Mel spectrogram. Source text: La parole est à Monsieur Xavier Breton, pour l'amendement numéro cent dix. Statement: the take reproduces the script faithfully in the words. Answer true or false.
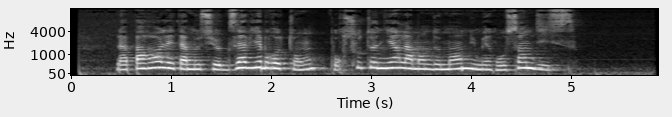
false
